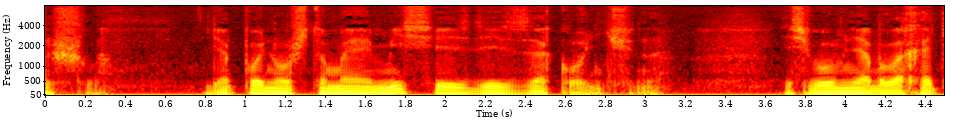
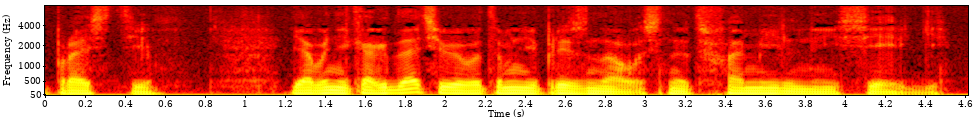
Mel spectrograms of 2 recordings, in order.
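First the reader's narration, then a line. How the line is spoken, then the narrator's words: Laughing. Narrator (Russian): она с хохотом сказала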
